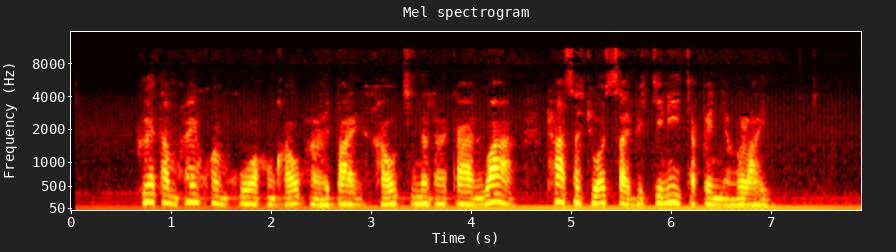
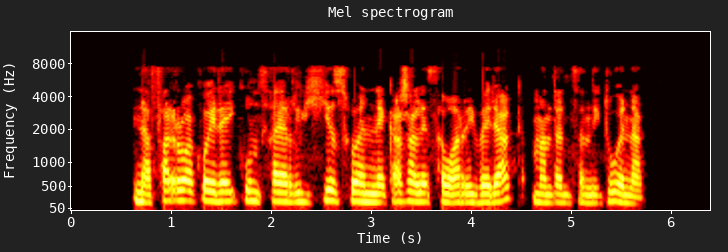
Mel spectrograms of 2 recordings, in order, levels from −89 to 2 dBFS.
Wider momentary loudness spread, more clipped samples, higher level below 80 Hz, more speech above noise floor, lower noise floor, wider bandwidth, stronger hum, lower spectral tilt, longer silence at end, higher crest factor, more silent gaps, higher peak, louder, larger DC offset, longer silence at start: first, 12 LU vs 8 LU; neither; first, -34 dBFS vs -60 dBFS; second, 26 dB vs over 77 dB; second, -46 dBFS vs under -90 dBFS; first, 11.5 kHz vs 7.8 kHz; neither; first, -8.5 dB/octave vs -6 dB/octave; second, 0 s vs 0.7 s; first, 20 dB vs 14 dB; neither; about the same, -2 dBFS vs 0 dBFS; second, -21 LUFS vs -14 LUFS; neither; about the same, 0.65 s vs 0.6 s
